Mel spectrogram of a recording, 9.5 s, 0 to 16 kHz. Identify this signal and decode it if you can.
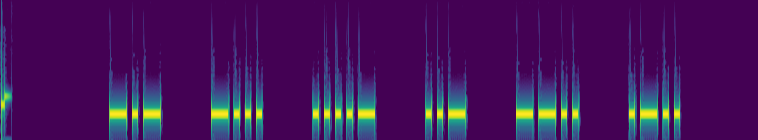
Morse code, heard as a keyed tone, about 17 wpm, spaced as for 10 wpm, 700 Hz. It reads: KB4UZL
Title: USA Call Signs - 3x Character Spacing - 17wpm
